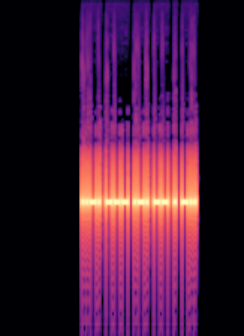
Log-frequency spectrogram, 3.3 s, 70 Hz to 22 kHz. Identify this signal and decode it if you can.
Morse code, heard as a keyed tone, about 45 wpm, 700 Hz. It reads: FORMED
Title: ED Suffix - Top 100 Words with Base Words 45wpm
